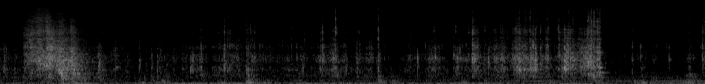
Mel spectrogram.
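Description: Cards and packs tap and knock against a box.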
